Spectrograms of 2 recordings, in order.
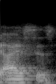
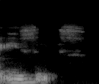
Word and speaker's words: Isis: go over to egypt they don't say isis they say easies did you hear that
